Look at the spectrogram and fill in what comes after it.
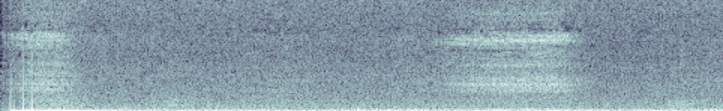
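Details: Cat snoring during an afternoon nap: soft breathy hiss on each breath, about three seconds apart, over a steady low rumble; a louder thump sounds at the start.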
